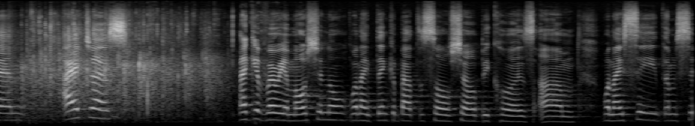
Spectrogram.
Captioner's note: applause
